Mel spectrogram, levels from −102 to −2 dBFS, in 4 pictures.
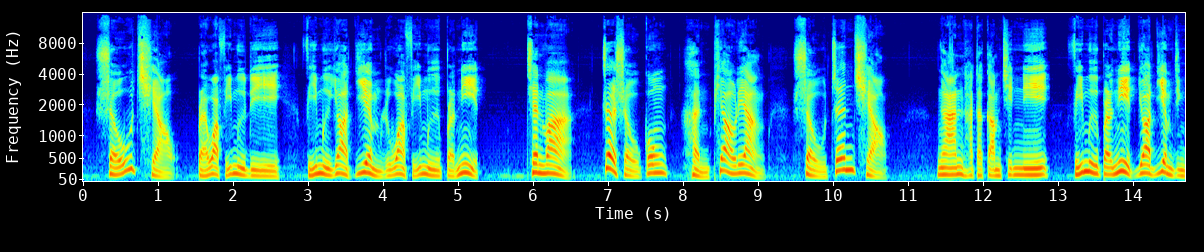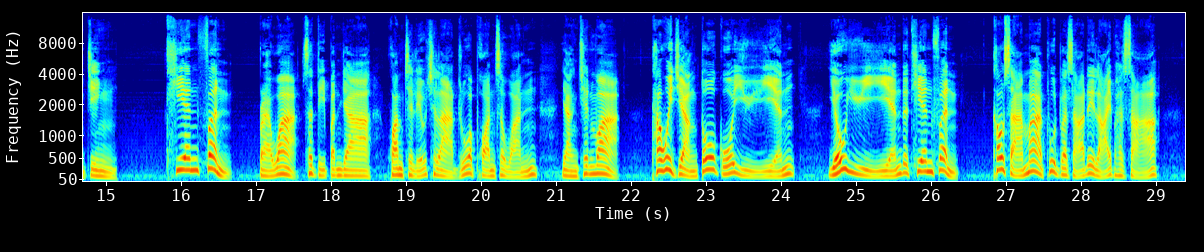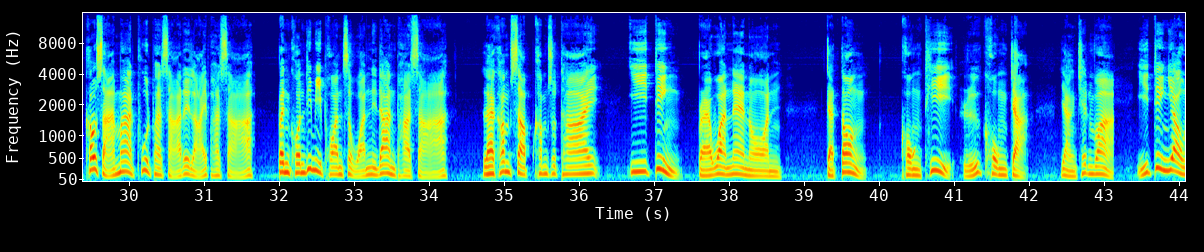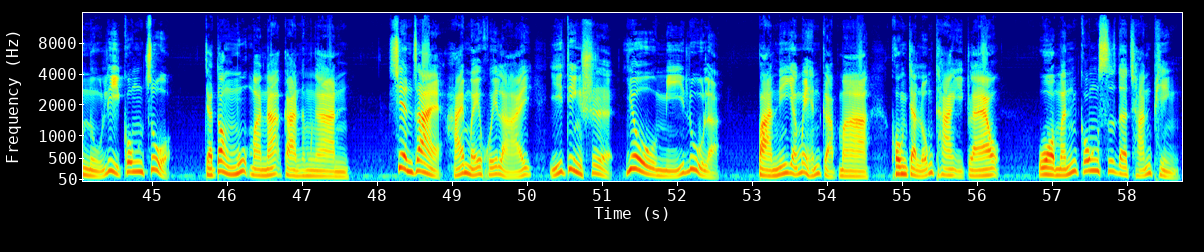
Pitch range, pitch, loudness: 120-180 Hz, 145 Hz, -26 LUFS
